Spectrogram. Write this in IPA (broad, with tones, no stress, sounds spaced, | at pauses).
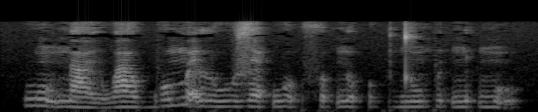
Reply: w ũ˦˨ n a˨ ɪ̯ w a˨ ʊ̯ b o˦ m ɛ̰˦˨ l u˦ z ɛ˦ ʔ w ʊ˦ ʔ θ ʊ˦ ʔ n ʊ˦ ʔ | d ũ˦ p ɪ˦ ʔ n ɪ˦ ʔ m ũ˦˨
